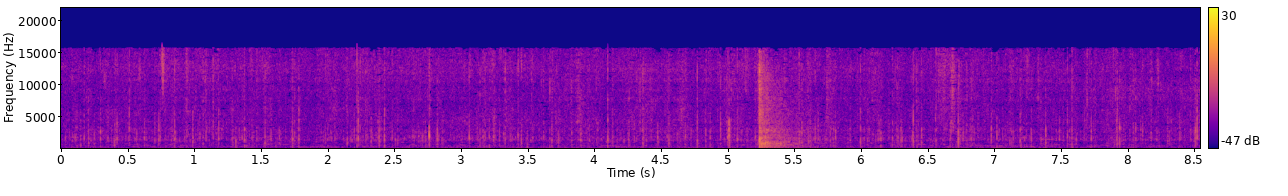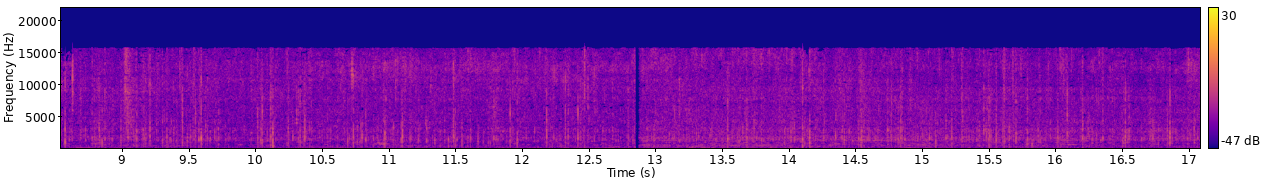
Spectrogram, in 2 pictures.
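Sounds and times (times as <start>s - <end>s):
rain falling: 0.0s - 17.0s
loud sharp bang: 5.2s - 5.8s.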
